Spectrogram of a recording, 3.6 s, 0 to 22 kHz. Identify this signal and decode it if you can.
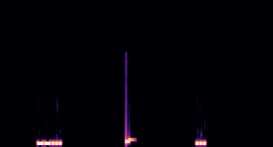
Morse code, heard as a keyed tone, about 48 wpm, 700 Hz. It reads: 7 S
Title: Single Letter-Number Alt 50wpm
